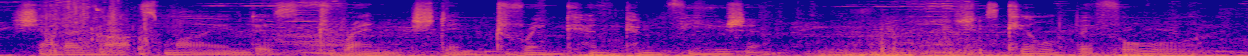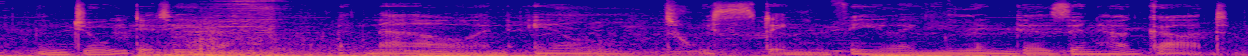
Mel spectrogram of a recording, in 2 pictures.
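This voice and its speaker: A seductive, ominous woman narrator in a dark fantasy game. She speaks slowly, with a creaky edge and hushed drama. Music plays behind her. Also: extremely low pitch, animated, full character voice. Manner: slow, hushed, dramatic delivery. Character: ominous, seductive storyteller of dark inner thoughts.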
